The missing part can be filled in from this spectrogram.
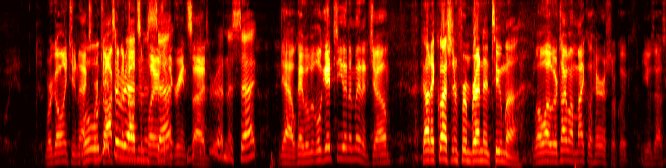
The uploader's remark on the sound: LIVE From FPAZ 2023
